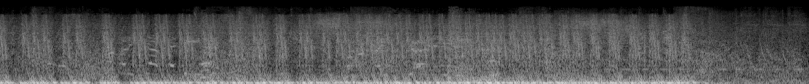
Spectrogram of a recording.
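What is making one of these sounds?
Energy guns fire rapidly in crackling bursts.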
